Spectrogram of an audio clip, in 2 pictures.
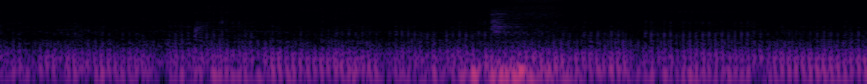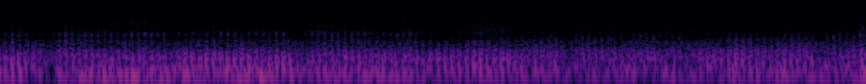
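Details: Purring Munchkin kittens on a person's belly early in the morning; a steady low buzzing rumble continues the whole time, briefly swelling with a rustle of movement near the middle.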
